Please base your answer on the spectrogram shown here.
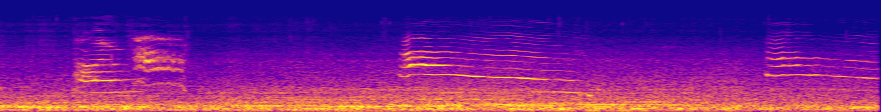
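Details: Hungry stray kittens with little food, filmed on a DJI Osmo Action, mewing insistently: two quick overlapping meows, then a long drawn-out falling cry near the middle and another falling meow near the end, above a constant low hum.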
